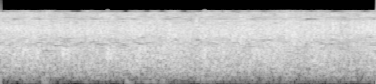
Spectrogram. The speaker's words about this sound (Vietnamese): Vỗ tay thật to lên thưa anh chị em.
